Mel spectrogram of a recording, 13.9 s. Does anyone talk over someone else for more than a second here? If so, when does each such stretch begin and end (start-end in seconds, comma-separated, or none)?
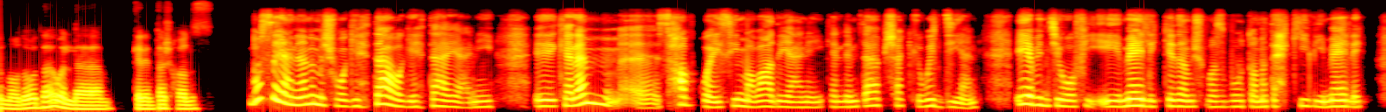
none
